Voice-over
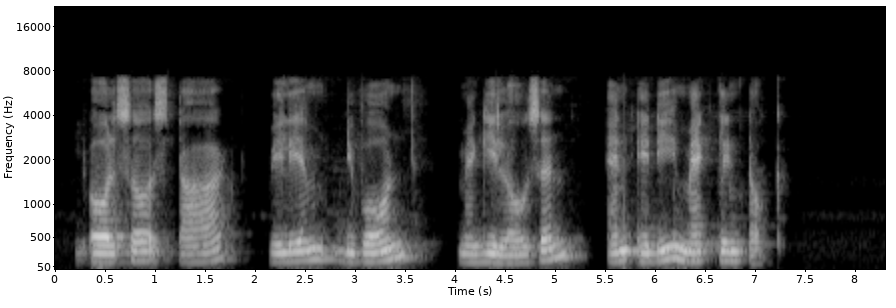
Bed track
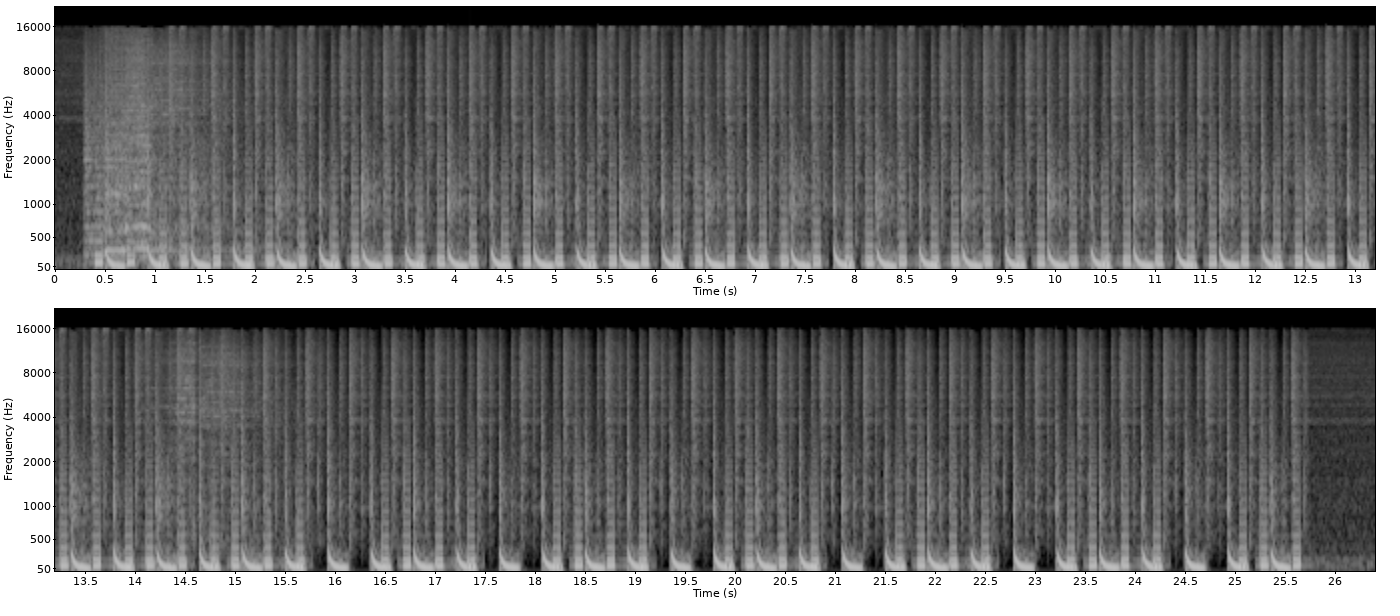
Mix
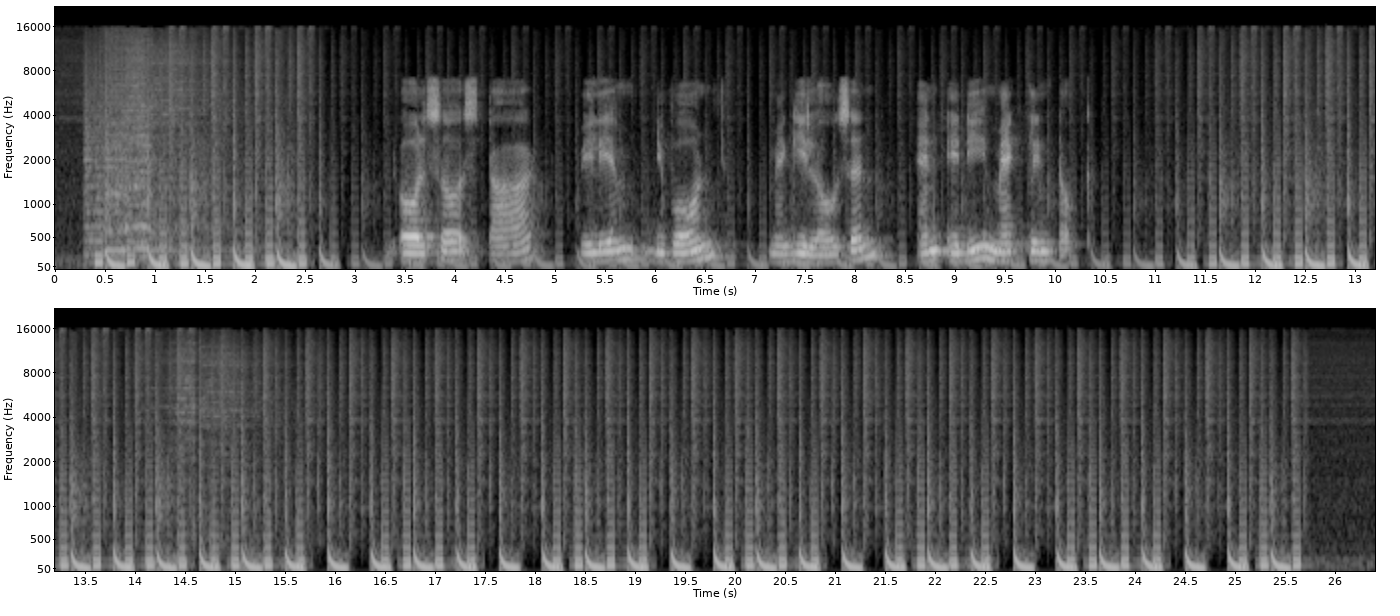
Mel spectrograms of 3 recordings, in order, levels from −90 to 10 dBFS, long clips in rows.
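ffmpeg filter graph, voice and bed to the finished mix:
-filter_complex "[0:a]adelay=3100,volume=0.794[s0];[1:a]volume=4.22,afade=t=out:st=2.37:d=0.49:silence=0.141254,afade=t=in:st=10.86:d=1.36:silence=0.158489[s1];[s0][s1]amix=inputs=2:normalize=0"

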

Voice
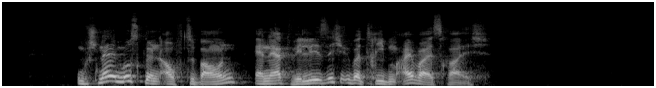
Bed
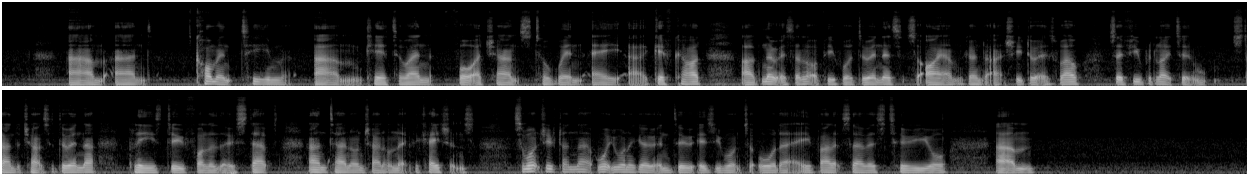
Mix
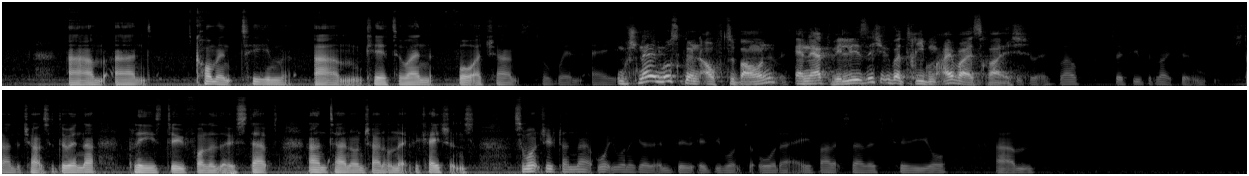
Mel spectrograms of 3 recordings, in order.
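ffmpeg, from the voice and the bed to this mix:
-filter_complex "[0:a]adelay=5400,volume=0.75[s0];[1:a]volume=10.6,afade=t=out:st=4.55:d=0.65:silence=0.0841395,afade=t=in:st=12.31:d=0.52:silence=0.0794328,afade=t=out:st=17.41:d=1.18:silence=0.112202[s1];[s0][s1]amix=inputs=2:normalize=0"

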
